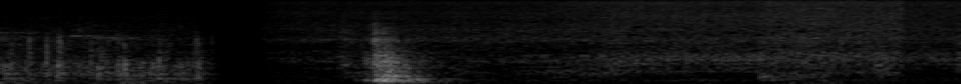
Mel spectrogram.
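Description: Hot tempering of mustard seeds, curry leaves and shallots poured into a boiling raw mango curry, giving a sudden loud sizzle and hiss after a brief silence, then a steady fading crackle.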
